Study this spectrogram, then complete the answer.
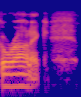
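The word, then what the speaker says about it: Skowronek: And he spells his name S-K-O-W, by the way, but it's pronounced Skoranek.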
